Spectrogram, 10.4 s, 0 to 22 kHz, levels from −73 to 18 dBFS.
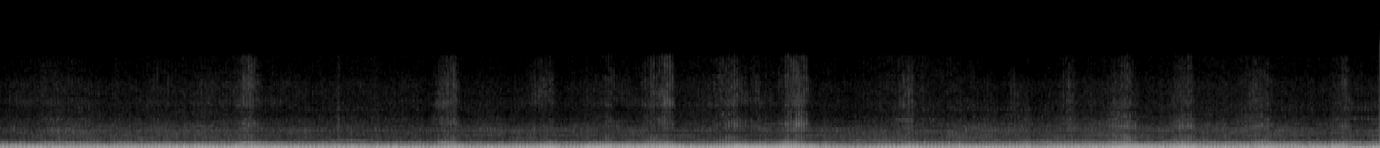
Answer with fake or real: real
